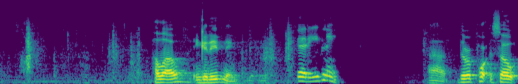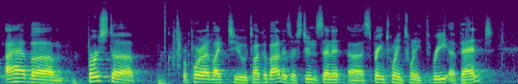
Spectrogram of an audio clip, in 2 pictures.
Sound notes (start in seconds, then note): none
